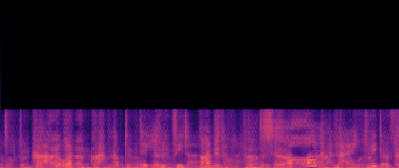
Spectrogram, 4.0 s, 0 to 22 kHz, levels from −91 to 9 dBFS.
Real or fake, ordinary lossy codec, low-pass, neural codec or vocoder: fake; none; none; codec, 16 kHz, 0.5 kbps, FreqCodec, smaller model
